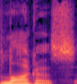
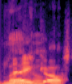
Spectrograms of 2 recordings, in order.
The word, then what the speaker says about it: Lagos: My question is for Captain Nick, because he flies into and out of Lagos. Did I say that right? – Lagos. – Lagos. Darn it.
